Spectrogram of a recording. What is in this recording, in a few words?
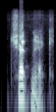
"chetnik", American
